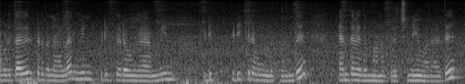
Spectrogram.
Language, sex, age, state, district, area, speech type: Tamil, female, 60+, Tamil Nadu, Dharmapuri, rural, spontaneous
